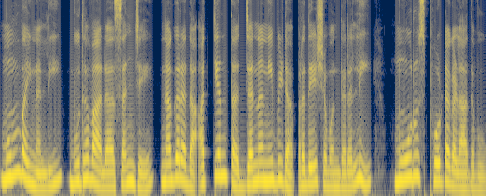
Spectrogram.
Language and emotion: Kannada, neutral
